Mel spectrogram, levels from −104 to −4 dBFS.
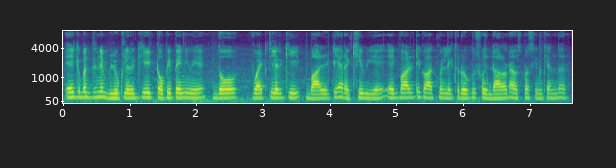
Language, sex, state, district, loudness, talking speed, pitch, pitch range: Hindi, male, Rajasthan, Jaipur, -17 LUFS, 265 wpm, 145 Hz, 140-155 Hz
